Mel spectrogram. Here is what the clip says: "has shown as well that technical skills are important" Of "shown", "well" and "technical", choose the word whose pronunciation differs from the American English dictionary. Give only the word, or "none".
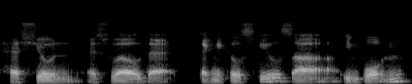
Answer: none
